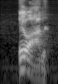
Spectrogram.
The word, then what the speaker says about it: Seoane: Seoane.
